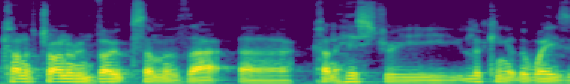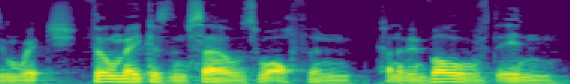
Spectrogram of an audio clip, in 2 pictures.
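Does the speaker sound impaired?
No.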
